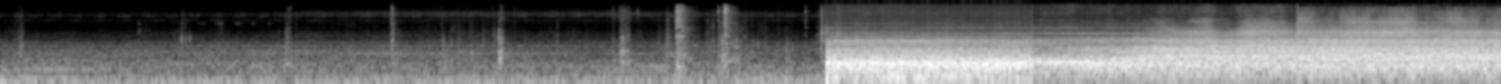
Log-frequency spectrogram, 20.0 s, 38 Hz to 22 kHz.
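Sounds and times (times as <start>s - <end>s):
gas burner roaring: 11.0s - 20.0s.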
